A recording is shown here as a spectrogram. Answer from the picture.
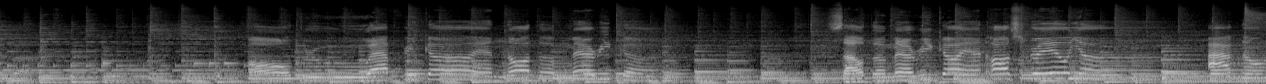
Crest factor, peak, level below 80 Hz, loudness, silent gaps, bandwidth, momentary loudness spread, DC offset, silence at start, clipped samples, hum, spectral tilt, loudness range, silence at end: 20 dB; 0 dBFS; -38 dBFS; -21 LUFS; none; 19 kHz; 7 LU; under 0.1%; 0 s; under 0.1%; none; -6 dB/octave; 3 LU; 0 s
